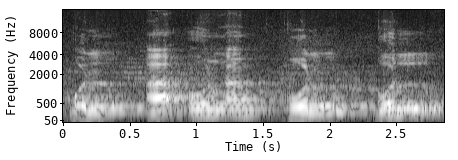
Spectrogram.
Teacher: Mohon jangan timbul suara qalqalah sehingga terdengar suara bacaan qul, jangan pakai le. Karena lam bukan huruf qalqalah. Bacalah tanpa pantulan qalqalah.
